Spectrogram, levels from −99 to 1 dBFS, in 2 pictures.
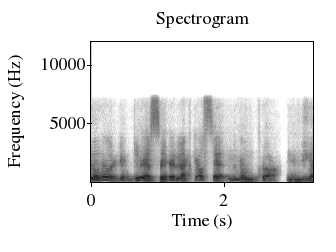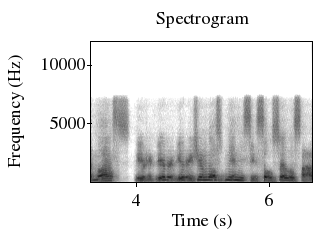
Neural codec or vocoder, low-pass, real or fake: codec, 16 kHz, 0.5 kbps, FreqCodec, smaller model; 7.2 kHz; fake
